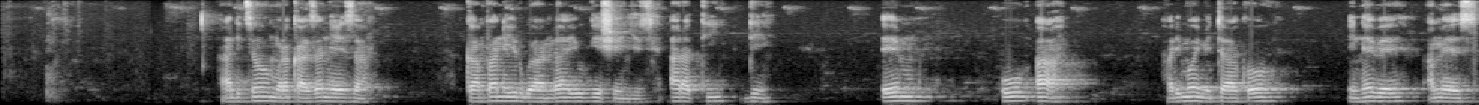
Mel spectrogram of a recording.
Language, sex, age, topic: Kinyarwanda, male, 25-35, finance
